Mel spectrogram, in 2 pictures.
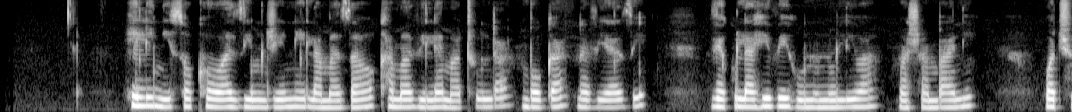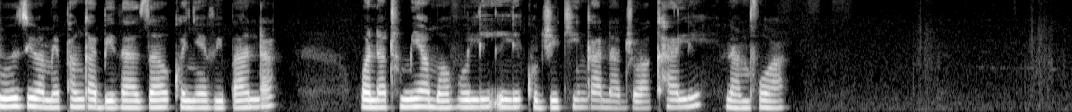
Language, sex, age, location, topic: Swahili, female, 18-24, Nairobi, finance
